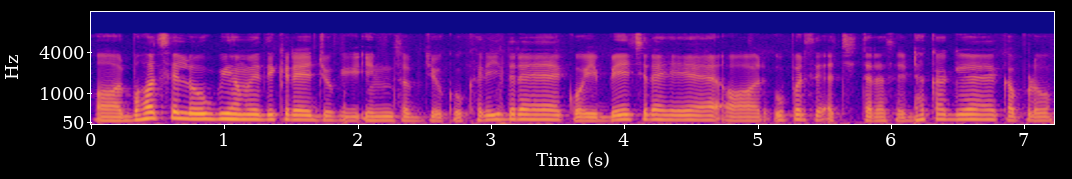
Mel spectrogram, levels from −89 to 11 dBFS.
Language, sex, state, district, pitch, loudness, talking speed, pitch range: Hindi, male, Himachal Pradesh, Shimla, 145 Hz, -18 LUFS, 255 wpm, 120-160 Hz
